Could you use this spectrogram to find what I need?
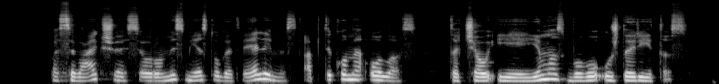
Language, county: Lithuanian, Marijampolė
